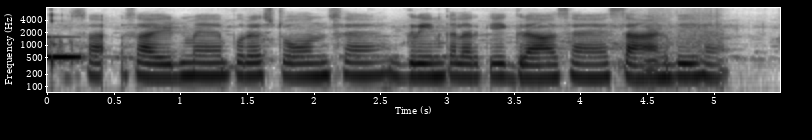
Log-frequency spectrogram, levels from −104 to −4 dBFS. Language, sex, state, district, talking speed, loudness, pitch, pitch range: Hindi, female, Haryana, Charkhi Dadri, 150 wpm, -16 LUFS, 180 Hz, 175-190 Hz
